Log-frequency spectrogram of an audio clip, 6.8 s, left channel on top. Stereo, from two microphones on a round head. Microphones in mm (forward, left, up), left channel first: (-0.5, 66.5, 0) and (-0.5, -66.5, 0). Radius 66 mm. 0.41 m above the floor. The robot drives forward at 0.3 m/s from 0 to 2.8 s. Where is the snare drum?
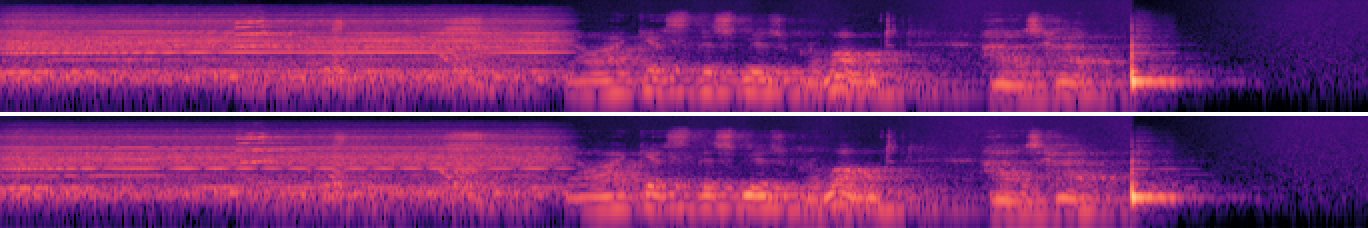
35° left (ahead or behind), 1.3 m.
